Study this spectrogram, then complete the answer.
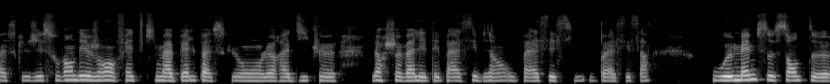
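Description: A woman speaks at a moderate pace in a dark, mellow tone with flat, monotone intonation, recorded very cleanly against a silent background with a dry, close sound and no echo. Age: 20s. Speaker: equine behaviourist and horse masseuse. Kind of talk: podcast interview.

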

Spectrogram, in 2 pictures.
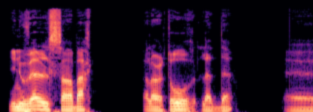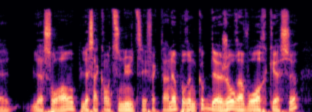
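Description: In a very clean recording with a silent background, a man with a Quebec accent and a fairly low, dark, mellow voice speaks very slowly, with long, frequent pauses and ordinary pitch variation. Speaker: podcast host. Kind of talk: casual chat.

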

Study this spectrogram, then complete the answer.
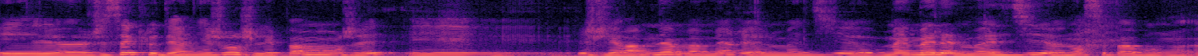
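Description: With audible room echo and noticeable background noise, a woman at a medium pitch speaks at a very fast pace with hardly any pauses and fairly even intonation. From Alsace, Mulhouse. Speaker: student. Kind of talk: casual chat. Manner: hesitant.

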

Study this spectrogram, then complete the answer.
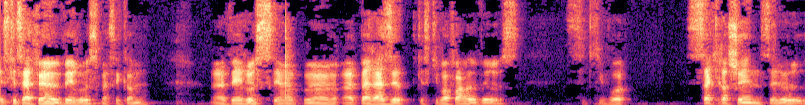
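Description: A man with a Quebec accent and fairly low pitch, fairly quick in pace, with ordinary pitch variation, big swings in loudness and long, frequent pauses, on a very clean recording with a silent background. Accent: Québécois French. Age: 30s. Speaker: podcaster. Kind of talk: solo monologue. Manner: halting, many fillers.

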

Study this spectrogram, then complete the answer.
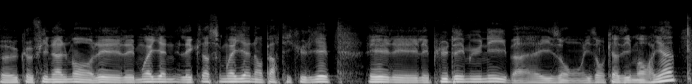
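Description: A man talking at a moderate pace. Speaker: radio press review columnist. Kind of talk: radio press review. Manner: hesitant with many fillers.

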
